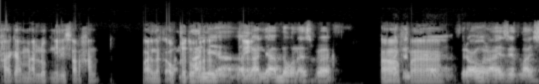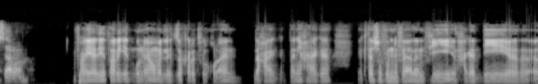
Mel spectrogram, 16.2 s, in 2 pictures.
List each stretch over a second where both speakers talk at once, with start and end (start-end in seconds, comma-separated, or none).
2.7-4.0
